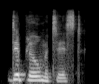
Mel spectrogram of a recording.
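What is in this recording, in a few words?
"diplomatist", Indian English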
